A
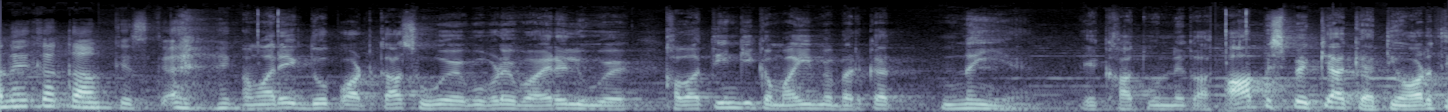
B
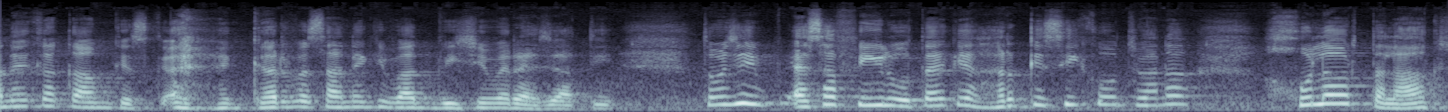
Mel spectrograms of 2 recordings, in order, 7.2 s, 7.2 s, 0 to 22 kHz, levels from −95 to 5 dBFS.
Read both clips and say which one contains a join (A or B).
A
